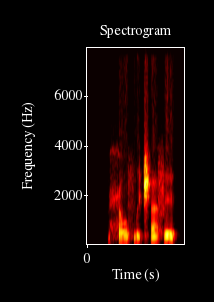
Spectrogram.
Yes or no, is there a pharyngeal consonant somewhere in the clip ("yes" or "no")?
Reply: yes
